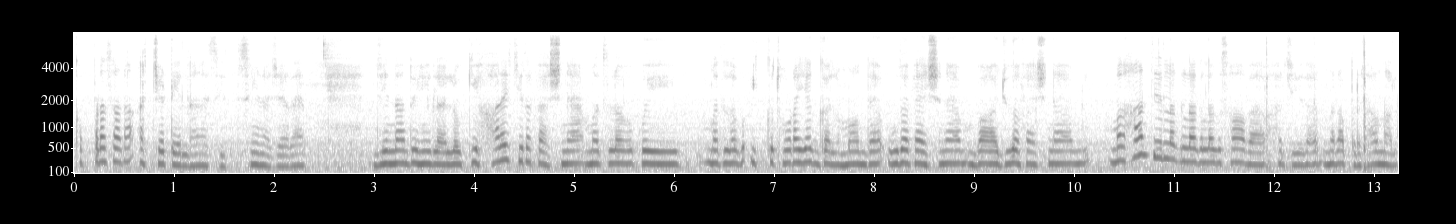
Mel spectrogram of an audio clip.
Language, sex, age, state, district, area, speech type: Dogri, female, 18-30, Jammu and Kashmir, Samba, rural, spontaneous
